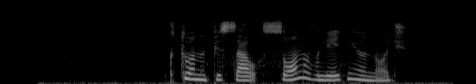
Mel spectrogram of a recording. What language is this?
Russian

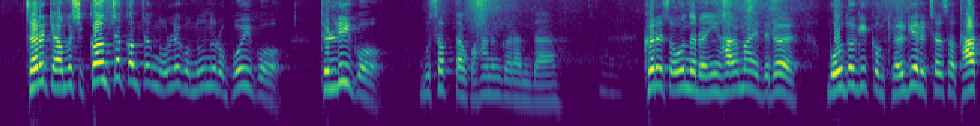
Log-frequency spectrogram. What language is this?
Korean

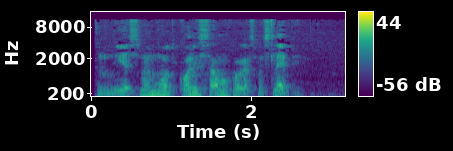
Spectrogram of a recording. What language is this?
Macedonian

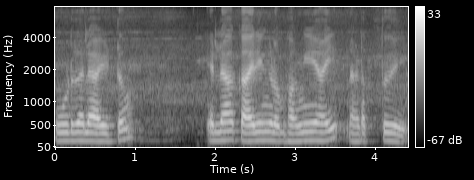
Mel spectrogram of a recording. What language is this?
Malayalam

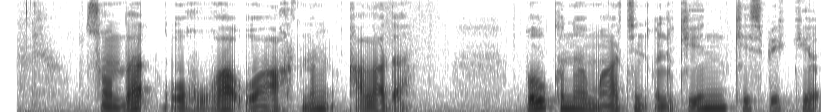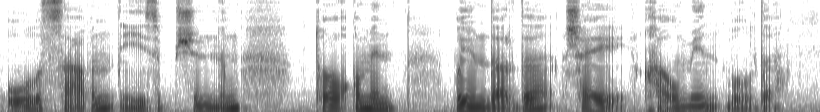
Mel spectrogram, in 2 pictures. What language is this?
Kazakh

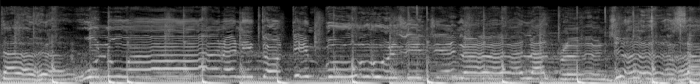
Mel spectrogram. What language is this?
Romanian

